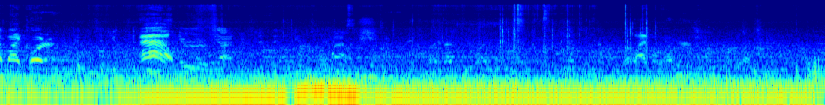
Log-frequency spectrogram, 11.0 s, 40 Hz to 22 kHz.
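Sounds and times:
city traffic drone: 0.0s - 11.0s
engine hum: 0.0s - 11.0s.

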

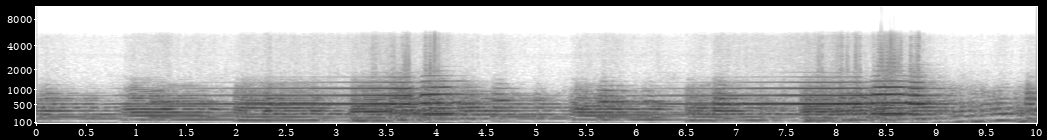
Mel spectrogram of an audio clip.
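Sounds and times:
low brass ensemble playing chords: 0.0s - 10.0s.

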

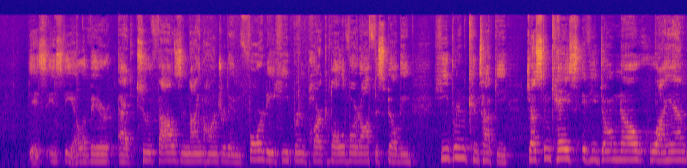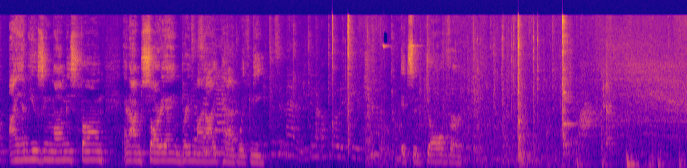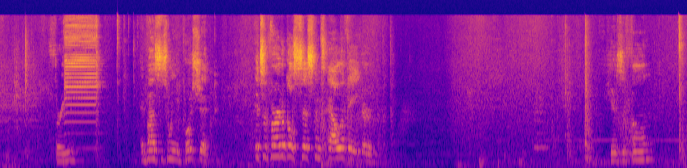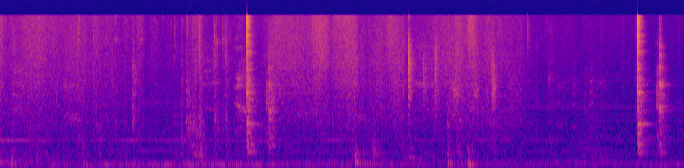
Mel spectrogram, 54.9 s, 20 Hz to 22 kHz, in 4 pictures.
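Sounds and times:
elevator hum: 19.3s - 54.9s.

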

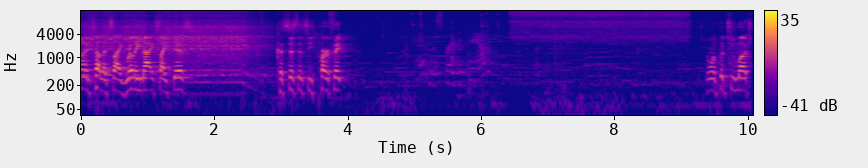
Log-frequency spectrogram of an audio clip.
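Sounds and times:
aerosol spray hissing: 6.4s - 9.3s.

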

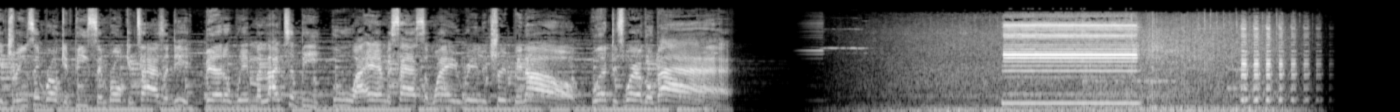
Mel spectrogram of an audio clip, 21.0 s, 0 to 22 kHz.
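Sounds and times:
bus and traffic rumble: 12.2s - 19.9s
vehicle horn: 15.0s - 20.0s.

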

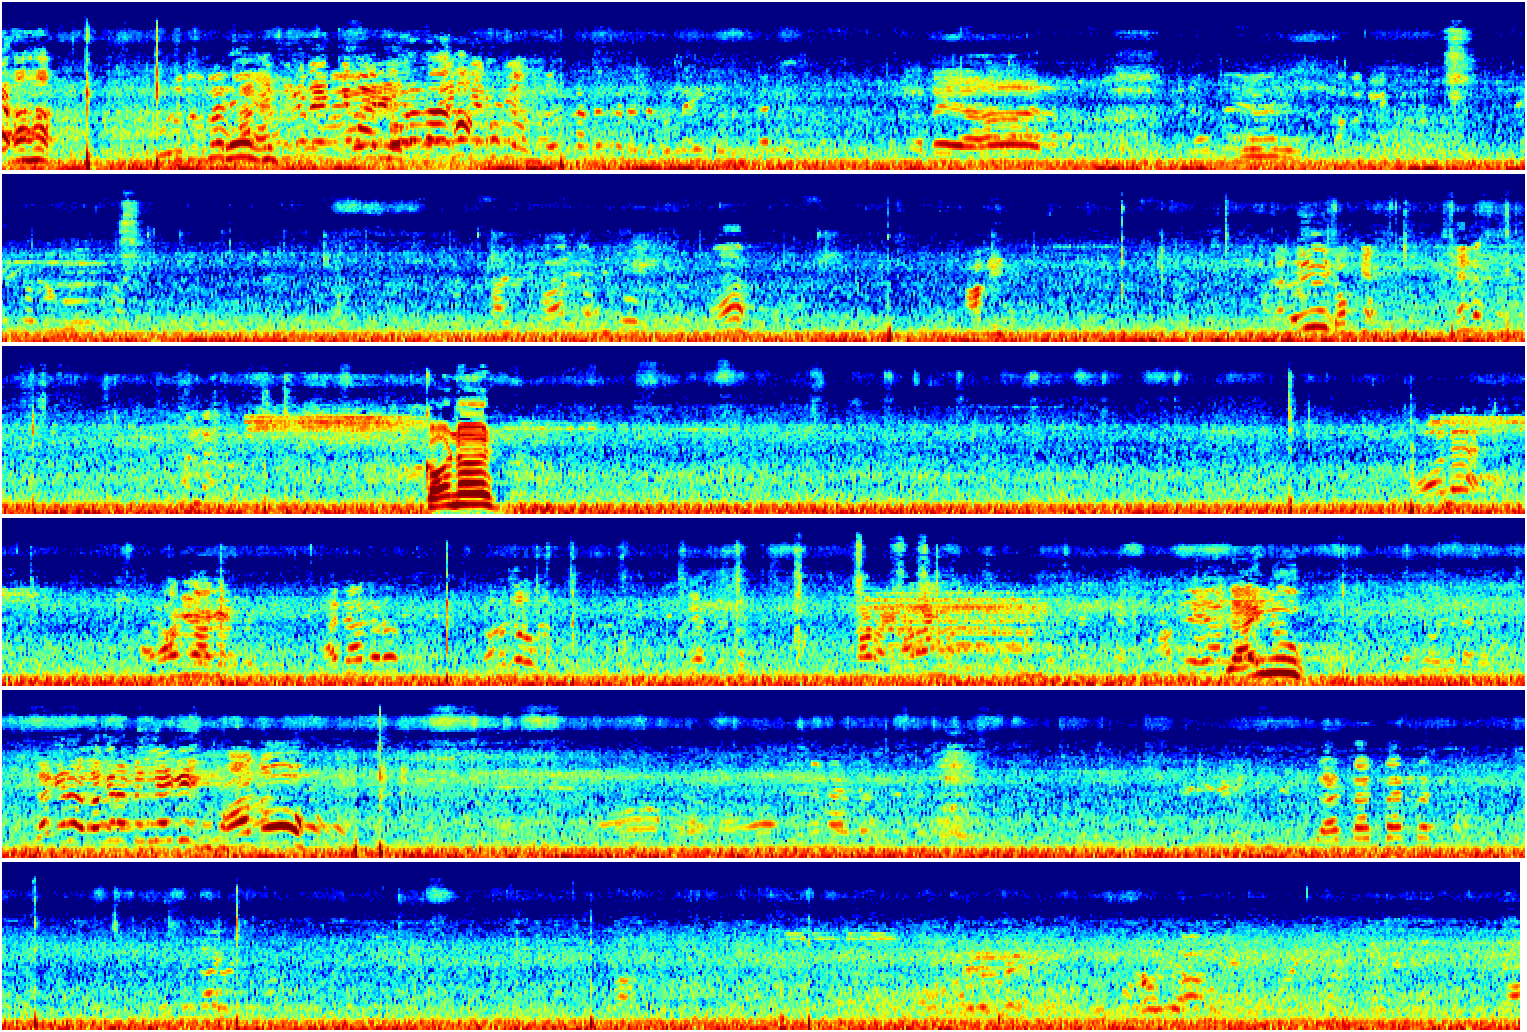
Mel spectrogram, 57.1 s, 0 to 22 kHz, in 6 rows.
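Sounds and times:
steady low rumble: 8.2s - 34.2s
players shouting: 33.8s - 36.8s, 38.2s - 40.4s.

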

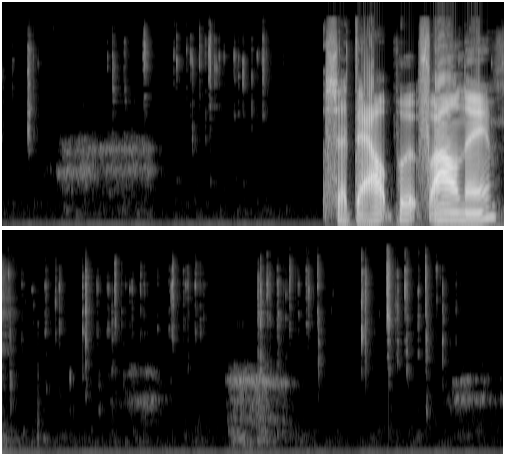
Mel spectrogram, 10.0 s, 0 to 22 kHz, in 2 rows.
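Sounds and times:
faint keyboard typing: 0.0s - 2.9s, 5.0s - 9.8s.

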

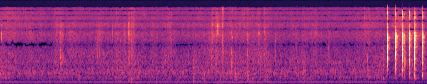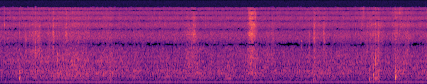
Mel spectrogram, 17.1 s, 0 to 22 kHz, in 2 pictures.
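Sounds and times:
sharp clicks: 7.8s - 8.6s.

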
